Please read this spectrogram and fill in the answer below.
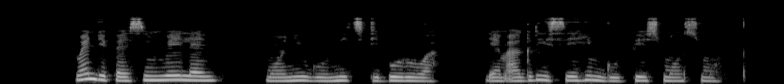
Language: Nigerian Pidgin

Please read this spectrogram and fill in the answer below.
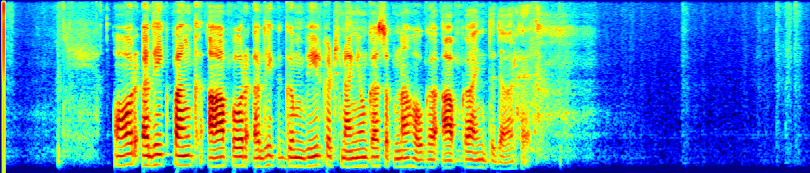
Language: Hindi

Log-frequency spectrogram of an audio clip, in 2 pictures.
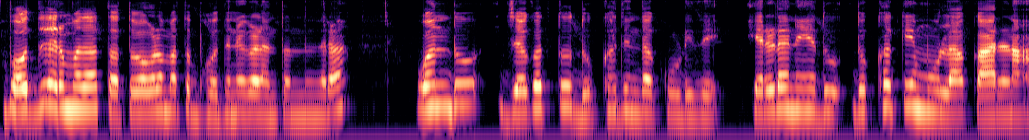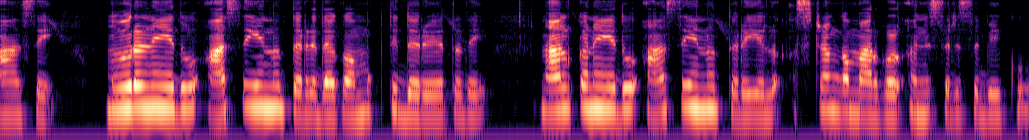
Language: Kannada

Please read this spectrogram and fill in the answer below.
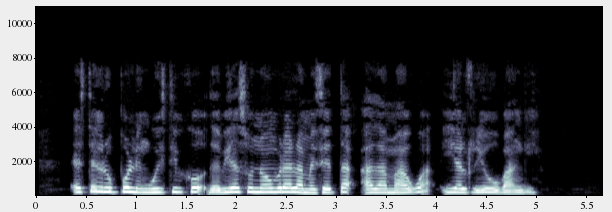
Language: Spanish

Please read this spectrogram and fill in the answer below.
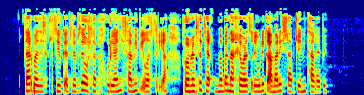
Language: Georgian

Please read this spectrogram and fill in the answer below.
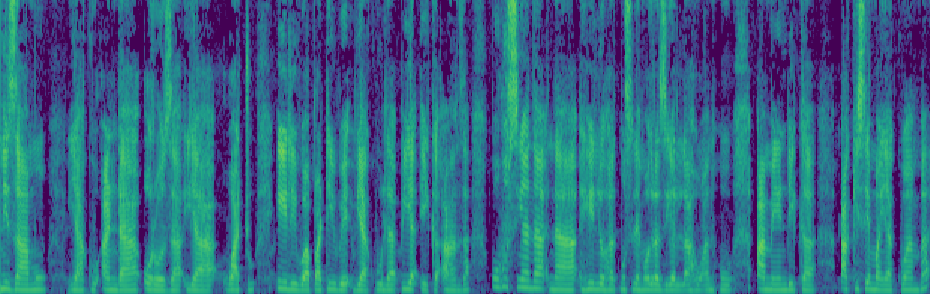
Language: Swahili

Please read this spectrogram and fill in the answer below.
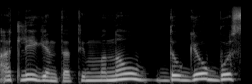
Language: Lithuanian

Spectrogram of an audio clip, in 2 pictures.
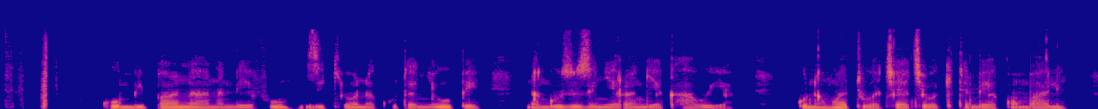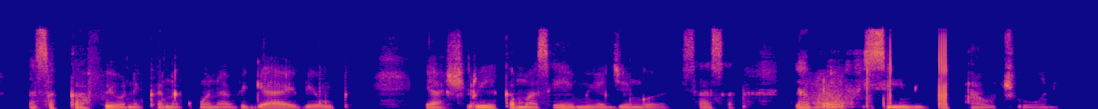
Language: Swahili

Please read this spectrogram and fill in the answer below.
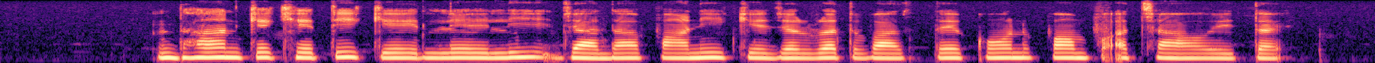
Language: Maithili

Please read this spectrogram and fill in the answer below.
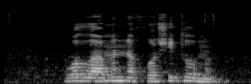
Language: Central Kurdish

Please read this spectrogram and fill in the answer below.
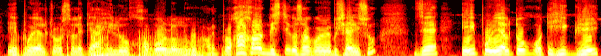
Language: Bangla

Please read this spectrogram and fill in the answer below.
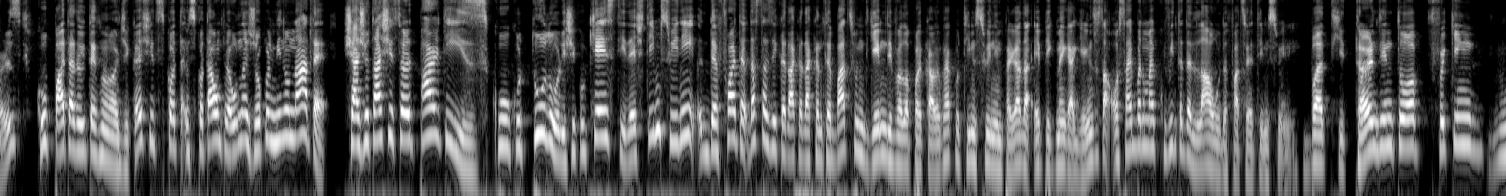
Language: Romanian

